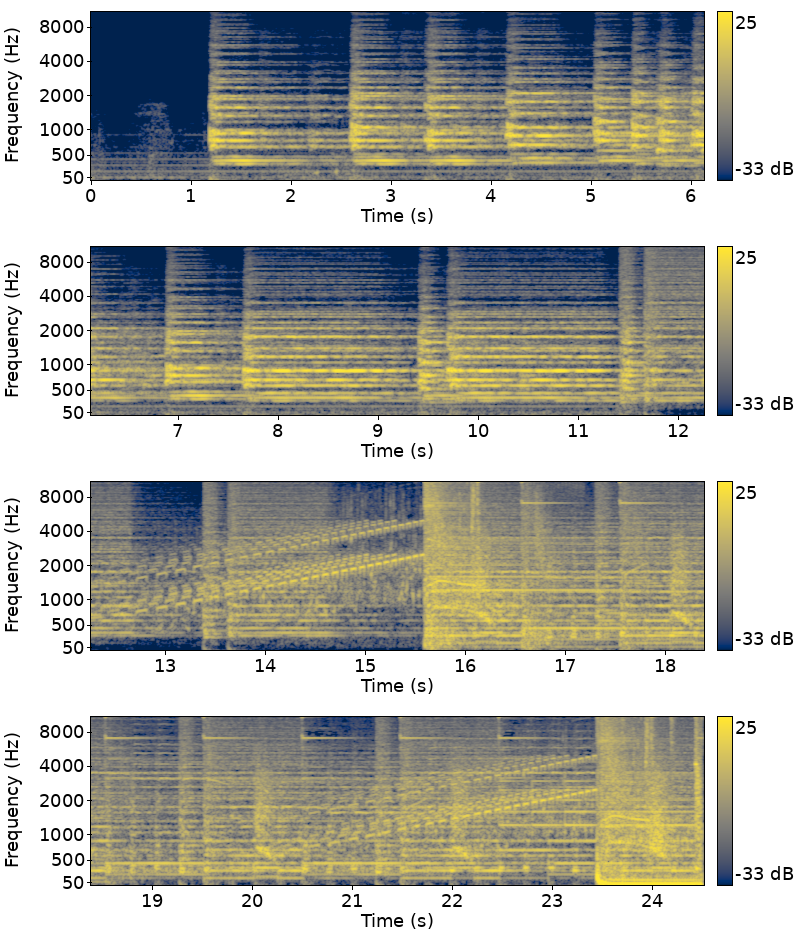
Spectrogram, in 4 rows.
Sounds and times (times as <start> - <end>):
Music: 1.0 - 24.5.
